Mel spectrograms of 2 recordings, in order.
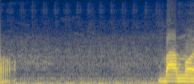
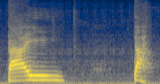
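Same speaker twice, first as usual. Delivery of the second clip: "Taita" very slowly, long tai, pause, then ta; syllable by syllable. Shown as a demonstration. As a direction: dictate "Taita" in two separated pieces. Repeats word slowly for learners. ("Taita" muy despacio, alargando "tai" y separando "ta")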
